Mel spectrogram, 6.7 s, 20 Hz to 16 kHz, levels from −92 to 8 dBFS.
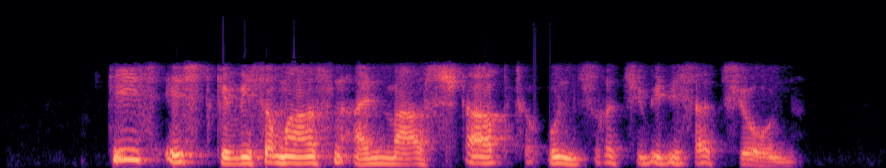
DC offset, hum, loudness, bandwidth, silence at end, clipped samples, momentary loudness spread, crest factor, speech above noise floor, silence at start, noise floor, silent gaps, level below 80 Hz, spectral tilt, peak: under 0.1%; none; -15 LUFS; 3.9 kHz; 0.7 s; under 0.1%; 12 LU; 16 dB; 65 dB; 0.85 s; -80 dBFS; none; -54 dBFS; -10.5 dB/octave; 0 dBFS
